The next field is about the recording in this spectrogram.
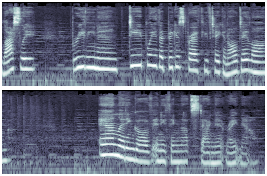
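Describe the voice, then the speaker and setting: A woman's voice: a little high, takes it slowly, warm tone. Woman guiding a meditation over music. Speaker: meditation coach. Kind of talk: scripted guided meditation narration. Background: background music.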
